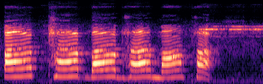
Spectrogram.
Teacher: इसका उच्चारण स्थान आपका ओष्ठ यानी होठ है।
